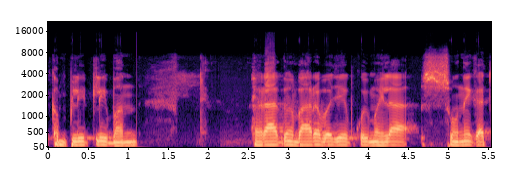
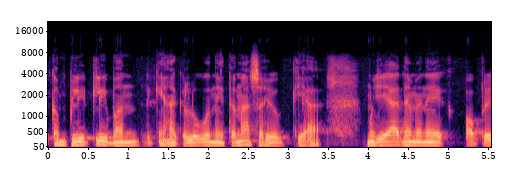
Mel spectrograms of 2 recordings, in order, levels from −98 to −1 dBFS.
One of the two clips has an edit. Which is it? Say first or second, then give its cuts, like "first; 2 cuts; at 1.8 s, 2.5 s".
second; 1 cut; at 1.3 s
